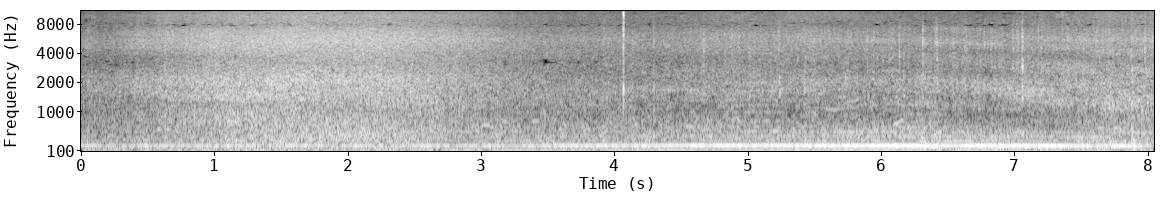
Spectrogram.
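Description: A motorboat engine running with a steady low hum that slowly grows louder, over an even hiss.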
